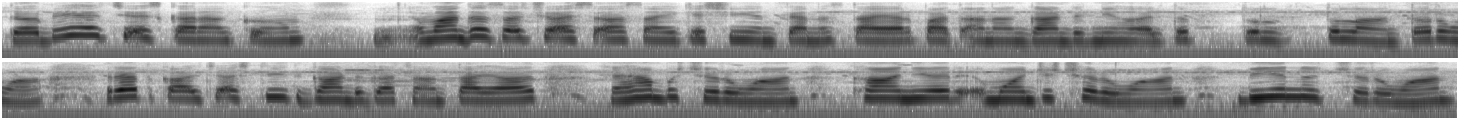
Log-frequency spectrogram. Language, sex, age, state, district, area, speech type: Kashmiri, female, 18-30, Jammu and Kashmir, Bandipora, rural, spontaneous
